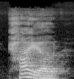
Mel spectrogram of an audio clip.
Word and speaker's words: coyote: And I think the two-cllable one, coyote, I pretty much concluded came from the mountain men, the Midwestern and southern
